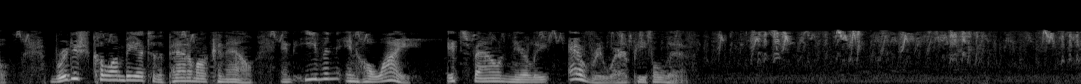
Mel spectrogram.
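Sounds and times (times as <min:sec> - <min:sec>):
house sparrows chirping: 0:00.0 - 0:10.7
speech: 0:00.1 - 0:07.8.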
